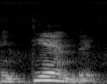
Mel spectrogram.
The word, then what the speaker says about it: entiende: No tu, tem a mudança na raiz e a sílaba tônica não é a última, né? É a penúltima. Então, entiende, entiende, entender.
